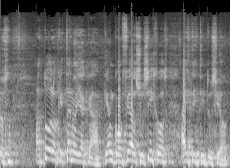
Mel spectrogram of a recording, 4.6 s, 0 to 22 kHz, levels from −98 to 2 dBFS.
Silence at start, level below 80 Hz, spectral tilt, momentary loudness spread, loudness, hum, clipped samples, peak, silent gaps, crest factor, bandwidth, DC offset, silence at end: 0 s; -38 dBFS; -5.5 dB/octave; 6 LU; -11 LUFS; none; under 0.1%; 0 dBFS; none; 12 dB; 15.5 kHz; under 0.1%; 0 s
